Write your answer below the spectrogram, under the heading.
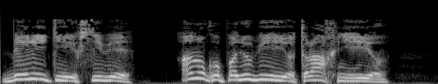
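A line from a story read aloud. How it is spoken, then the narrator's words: Drunken laughing shouts. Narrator (Russian): Пьяные немцы хохотали, кричали заключенным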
